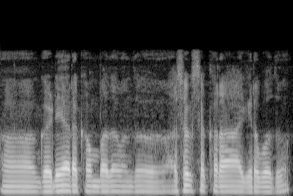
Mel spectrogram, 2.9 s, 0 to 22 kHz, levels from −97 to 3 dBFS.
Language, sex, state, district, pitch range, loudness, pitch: Kannada, male, Karnataka, Koppal, 100-105 Hz, -18 LUFS, 105 Hz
